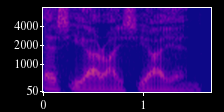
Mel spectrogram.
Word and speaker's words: sericin: You spell that S-E-R-I-C-I-N.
